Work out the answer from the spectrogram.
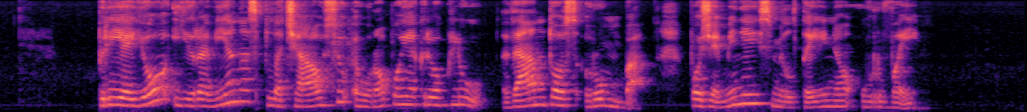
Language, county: Lithuanian, Klaipėda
